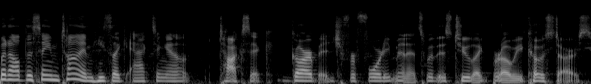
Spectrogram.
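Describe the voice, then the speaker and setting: Moderate pace from a man, in a very clean recording with a silent background. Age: 30s. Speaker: movie podcaster. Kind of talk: casual chat.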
